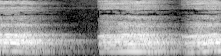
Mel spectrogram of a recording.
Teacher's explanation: आणा नासिका भी है और मूर्धन्य भी है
